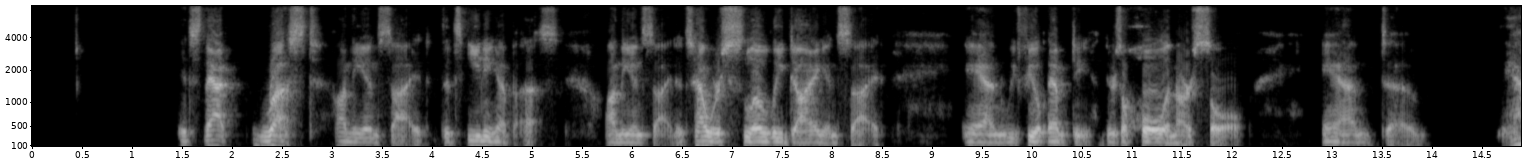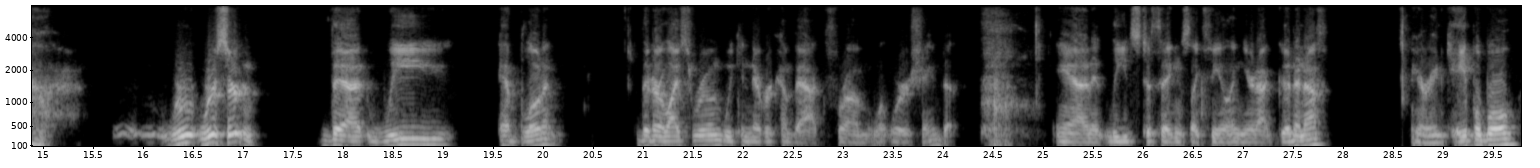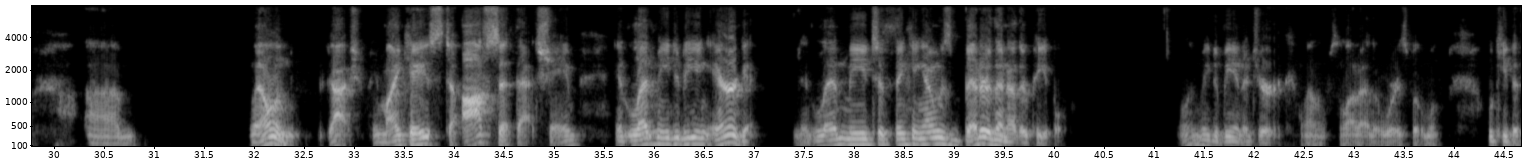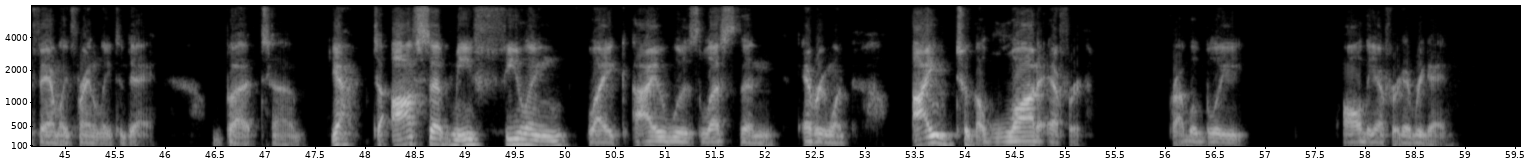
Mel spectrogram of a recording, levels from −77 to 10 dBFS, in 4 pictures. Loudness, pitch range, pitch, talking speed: -19 LUFS, 90-120 Hz, 100 Hz, 140 wpm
